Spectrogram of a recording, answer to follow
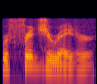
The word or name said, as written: refrigerator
